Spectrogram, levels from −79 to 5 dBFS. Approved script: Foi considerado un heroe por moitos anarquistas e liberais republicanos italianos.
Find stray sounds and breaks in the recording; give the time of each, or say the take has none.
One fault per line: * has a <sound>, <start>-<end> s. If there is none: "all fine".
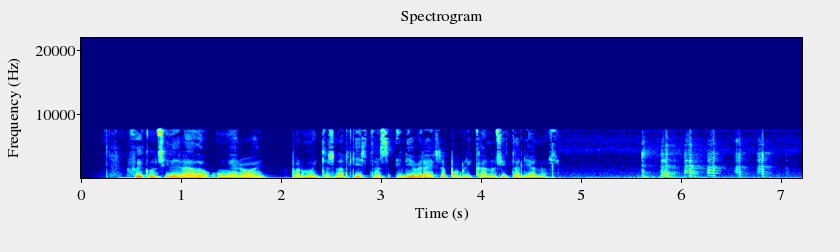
* has a laugh, 5.5-7.1 s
